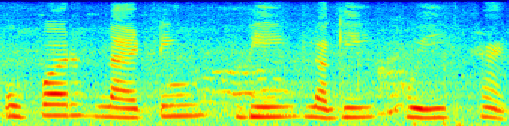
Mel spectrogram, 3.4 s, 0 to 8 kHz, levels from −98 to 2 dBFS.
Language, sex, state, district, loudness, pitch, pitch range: Hindi, female, Madhya Pradesh, Dhar, -16 LUFS, 230 Hz, 220-250 Hz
